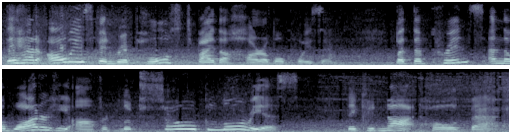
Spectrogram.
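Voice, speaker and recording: A woman reading a children's story aloud expressively, drawing out key words with deliberate emphasis. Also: a little high, big pitch swings. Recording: dull lo-fi sound with clear background noise.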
